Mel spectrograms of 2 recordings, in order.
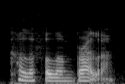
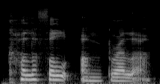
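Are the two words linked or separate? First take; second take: linked; separate. First: The two words are joined into one. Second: The two words are said separately.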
